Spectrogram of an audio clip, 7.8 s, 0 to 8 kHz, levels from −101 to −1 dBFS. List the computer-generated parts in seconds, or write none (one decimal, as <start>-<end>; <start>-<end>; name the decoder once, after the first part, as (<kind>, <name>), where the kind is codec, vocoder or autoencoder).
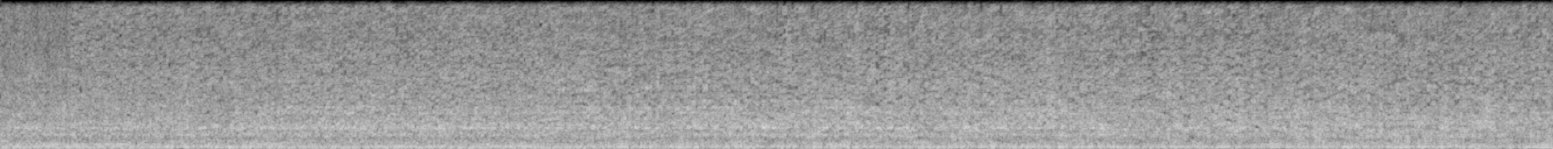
0.8-1.3 (vocoder, HiFi-GAN); 2.9-7.8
